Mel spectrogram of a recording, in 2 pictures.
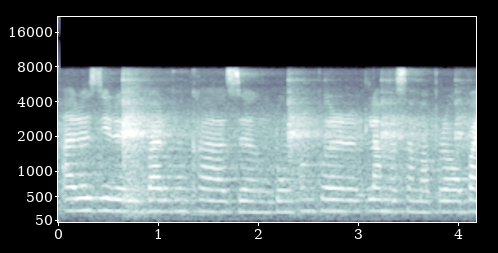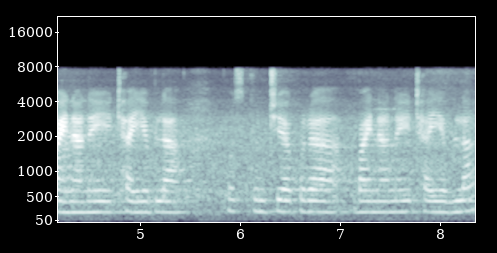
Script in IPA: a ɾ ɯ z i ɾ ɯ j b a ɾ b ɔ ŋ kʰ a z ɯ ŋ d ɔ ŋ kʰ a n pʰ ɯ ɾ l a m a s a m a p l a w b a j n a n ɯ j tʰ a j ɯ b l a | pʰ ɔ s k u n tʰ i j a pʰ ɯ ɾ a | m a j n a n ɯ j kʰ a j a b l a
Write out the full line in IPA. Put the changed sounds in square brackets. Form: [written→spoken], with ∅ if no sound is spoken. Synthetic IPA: a ɾ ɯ z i ɾ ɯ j b a ɾ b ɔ ŋ kʰ a z ɯ ŋ d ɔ ŋ [kʰ→pʰ] a [n→ŋ] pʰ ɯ ɾ l a m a s a m a p [l→ɾ] a w b a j n a n ɯ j tʰ a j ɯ b l a | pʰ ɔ s k u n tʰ i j a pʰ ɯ ɾ a | [m→b] a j n a n ɯ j [kʰ→tʰ] a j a b l a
